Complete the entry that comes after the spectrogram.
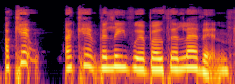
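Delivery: British character line at an even pitch; British accent. Acted. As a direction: read it as the British twin. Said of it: "I had the British one go".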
